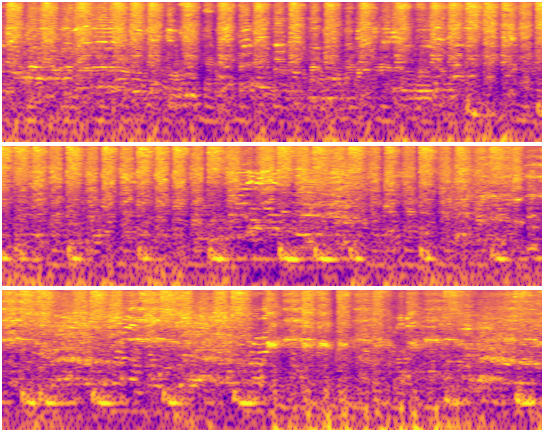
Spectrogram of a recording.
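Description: Loud electronic dance music from a DJ set over a club sound system, with a steady beat and a heavy bass line. The bass drops out briefly about halfway through and thins again for a couple of seconds before coming back.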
